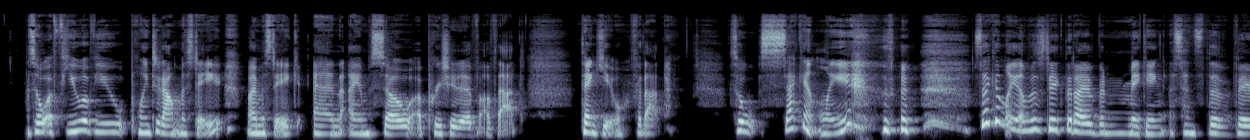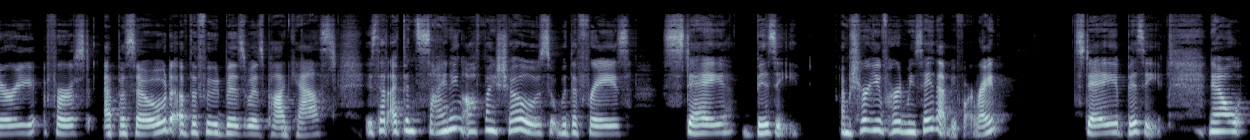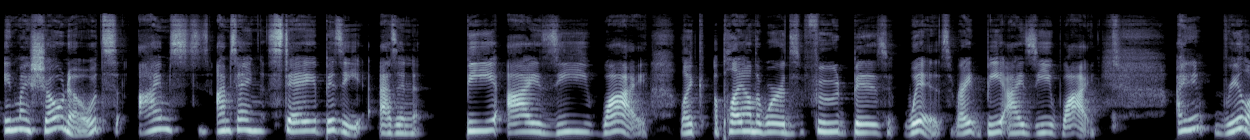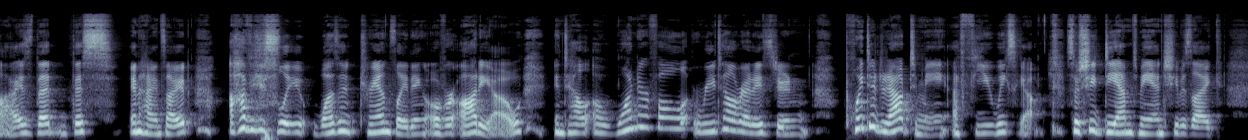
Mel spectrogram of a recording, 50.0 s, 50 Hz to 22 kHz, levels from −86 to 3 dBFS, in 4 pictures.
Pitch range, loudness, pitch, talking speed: 195-250 Hz, -19 LUFS, 215 Hz, 155 wpm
